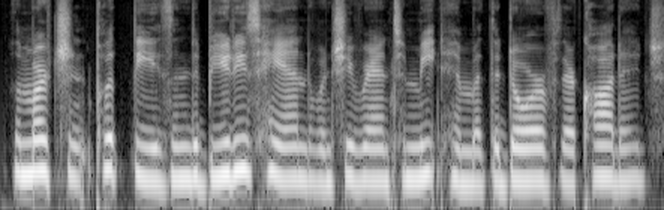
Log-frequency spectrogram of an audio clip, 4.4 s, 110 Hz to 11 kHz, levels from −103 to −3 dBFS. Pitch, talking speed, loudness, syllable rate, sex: 220 Hz, 255 wpm, -18 LUFS, 5.9 syllables/s, female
